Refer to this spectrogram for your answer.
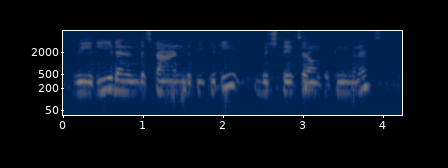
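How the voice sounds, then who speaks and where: Talking at a fairly quick pace, a man's high-pitched voice holds fairly even intonation. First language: Hindi. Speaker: student tutor. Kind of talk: tutorial. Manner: hesitant, filler-heavy.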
